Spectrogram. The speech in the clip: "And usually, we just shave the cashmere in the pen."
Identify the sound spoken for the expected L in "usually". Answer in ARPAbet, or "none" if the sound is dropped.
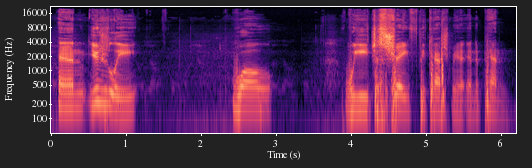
W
